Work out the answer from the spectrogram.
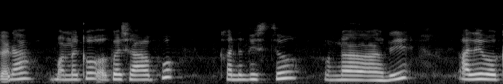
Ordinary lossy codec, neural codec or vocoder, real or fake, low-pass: none; codec, 16 kHz, 2 kbps, FunCodec, trained on LibriTTS, 25 frames a second; fake; 7.2 kHz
